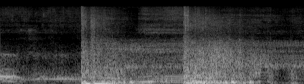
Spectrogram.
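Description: Gunshots in the video game 7 Days to Die, two sharp loud blasts about a second apart, each trailing off in a booming echo over quiet ambient game sound.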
